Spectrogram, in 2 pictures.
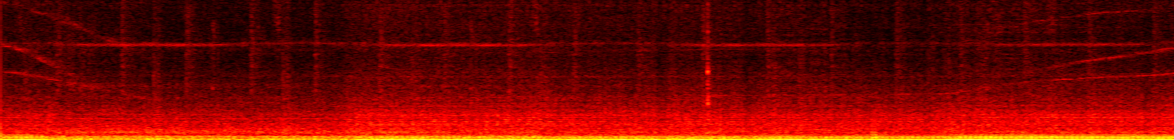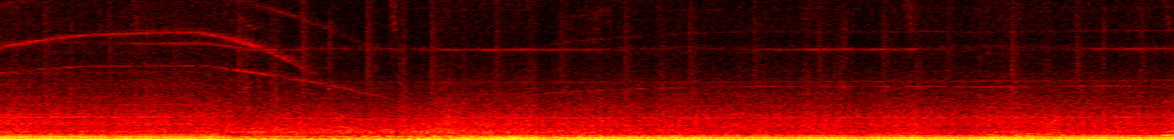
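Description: A truck engine drones steadily, shifting pitch as gears change.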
